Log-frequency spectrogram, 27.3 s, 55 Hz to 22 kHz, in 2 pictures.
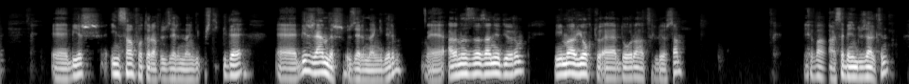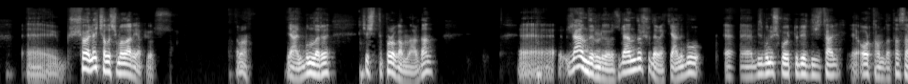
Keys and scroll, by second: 19.0 Right, 21.6 Right.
